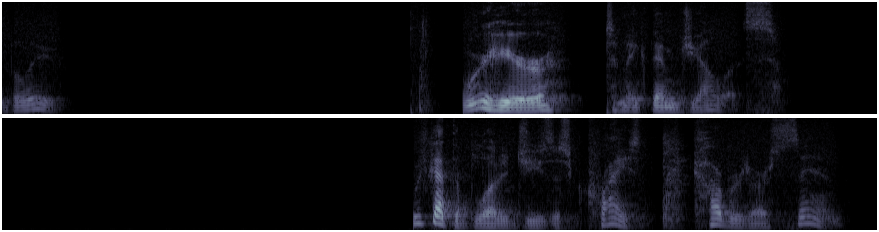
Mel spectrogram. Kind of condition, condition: setting, large echoing room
